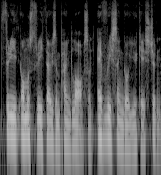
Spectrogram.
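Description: The speaker is a man with a Dundee accent. The recording is very clean, with a silent background. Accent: Scottish (Dundee). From Scotland, Dundee. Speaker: student union president. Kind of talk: podcast interview.

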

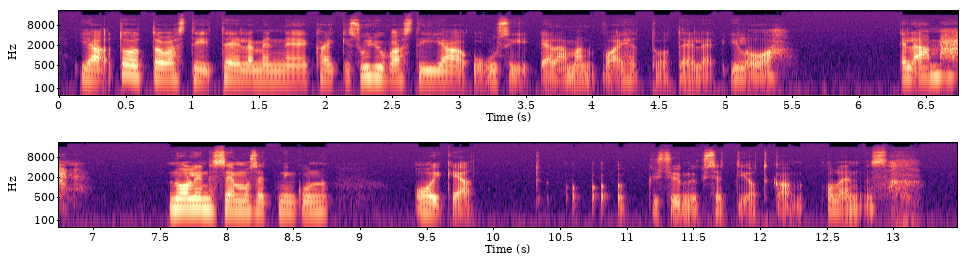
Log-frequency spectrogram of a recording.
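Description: A woman with an Eastern Finnish accent speaks at a fairly slow pace, with long, frequent pauses and big swings in loudness. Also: dry, close sound with no echo. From Eastern Finland. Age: 20s. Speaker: podcast host, student. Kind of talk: casual advice monologue. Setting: recording in a closet at night.

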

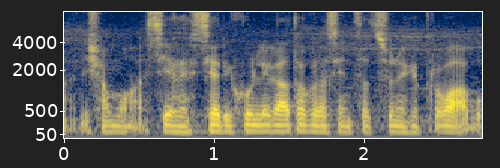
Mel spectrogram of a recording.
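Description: A man speaks in a fairly low, flat monotone. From Italy, Tuscany (Arezzo). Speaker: photographer. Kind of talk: casual interview chat. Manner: halting, repetitive.

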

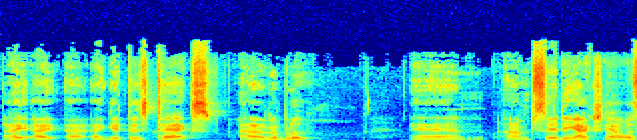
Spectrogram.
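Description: A man with an American accent, very wide pitch swings and a moderate pace. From Santa Monica, California. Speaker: stunt actor and storyteller. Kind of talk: casual chat.

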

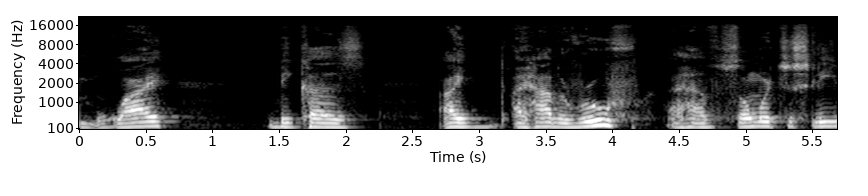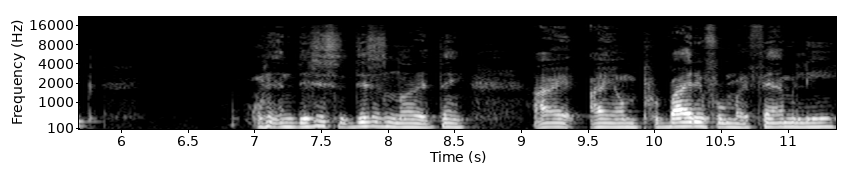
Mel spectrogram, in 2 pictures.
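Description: The speaker has a Spanish accent and a fairly slow pace. Long pauses come often. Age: 20s. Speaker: podcast host. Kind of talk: casual monologue. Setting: home studio.

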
